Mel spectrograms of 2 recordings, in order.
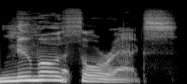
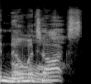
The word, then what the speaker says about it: pneumothorax: I can't pronounce it, you know that. I'm from Wyoming. Pneumothorax. Pneumothorax. What did I say? Pneumotharax?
